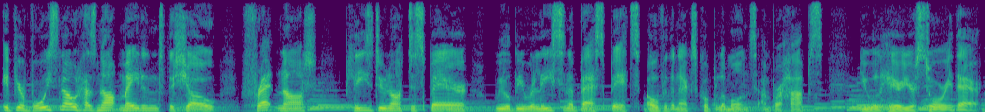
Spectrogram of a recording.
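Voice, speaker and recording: An Irish man hosting a comedy podcast, reacting to listener stories in an animated, exaggerated, mock-outraged way. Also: medium pitch. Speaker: podcast host.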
